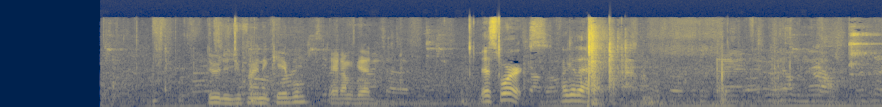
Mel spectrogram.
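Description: A man talks close by outdoors.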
